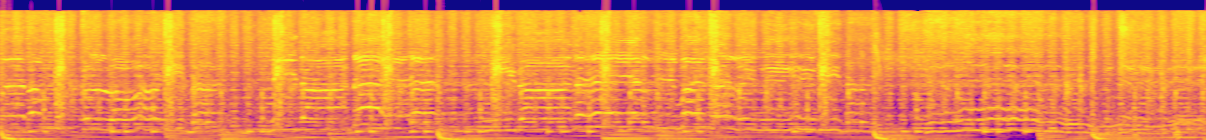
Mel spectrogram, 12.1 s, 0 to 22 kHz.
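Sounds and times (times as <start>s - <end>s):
pop music: 0.0s - 12.0s.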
